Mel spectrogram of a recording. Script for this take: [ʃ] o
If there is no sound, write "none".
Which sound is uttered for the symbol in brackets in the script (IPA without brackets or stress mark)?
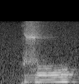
z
